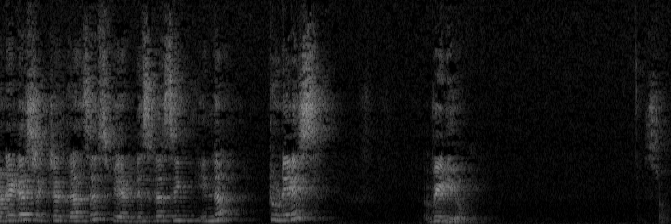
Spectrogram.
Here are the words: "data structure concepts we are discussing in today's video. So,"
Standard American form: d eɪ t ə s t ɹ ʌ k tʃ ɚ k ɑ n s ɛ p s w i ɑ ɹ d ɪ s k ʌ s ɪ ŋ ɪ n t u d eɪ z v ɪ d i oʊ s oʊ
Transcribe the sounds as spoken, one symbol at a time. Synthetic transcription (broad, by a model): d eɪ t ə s t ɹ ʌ k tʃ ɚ k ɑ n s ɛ s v i ɑ ɹ d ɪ s k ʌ s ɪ ŋ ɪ n t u d eɪ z v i d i oʊ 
